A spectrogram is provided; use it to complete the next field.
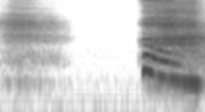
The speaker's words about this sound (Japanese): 大きなあくびですこと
